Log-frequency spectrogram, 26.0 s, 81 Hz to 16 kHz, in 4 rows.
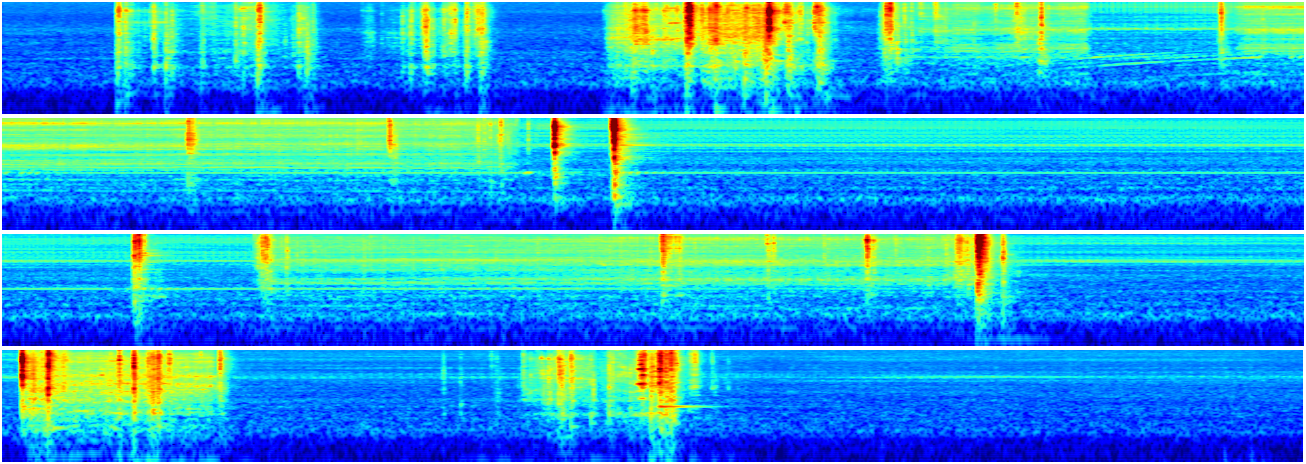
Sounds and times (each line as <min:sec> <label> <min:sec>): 0:00.6 VTR begins unthreading the tape and ejecting the cassette 0:25.7
0:00.6 inserting the cassette in 0:24.7
0:00.6 VTR then accepting the cassette and threading it 0:25.6
0:21.7 cassette being taken out of the compartment 0:23.2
